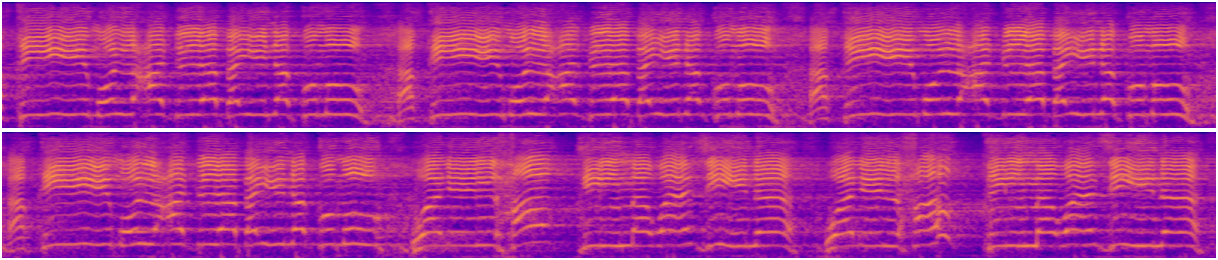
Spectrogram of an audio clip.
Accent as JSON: {"language": "Arabic", "region": "Sharqia Governorate", "country": "Egypt", "said": "عندنا في الشرقية ولد فخر لمحافظة الشرقية"}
